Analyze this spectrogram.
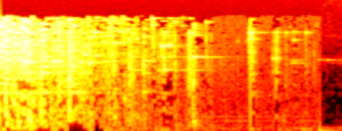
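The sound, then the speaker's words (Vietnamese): A water kettle is thrown against a wall and smashes on the floor: a bright shattering crash, then scattered clinks and tinkling fragments that thin out and fade over about two seconds. “Cái ấm nước bay trượt qua đầu Mai, đập thẳng vào bức vách kêu choang một tiếng, rồi rơi xuống đất bể tan tành.”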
